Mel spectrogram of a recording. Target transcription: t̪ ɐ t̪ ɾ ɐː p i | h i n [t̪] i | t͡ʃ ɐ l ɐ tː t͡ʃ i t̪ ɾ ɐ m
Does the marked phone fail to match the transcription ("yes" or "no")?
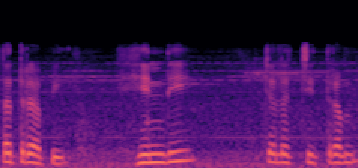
yes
